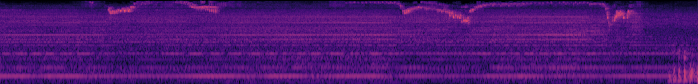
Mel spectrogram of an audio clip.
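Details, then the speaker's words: Osteotomy drilling in the anterior mandible, apparently on a model jaw, for narrow-diameter Saturno over-denture implants. A steady high-pitched drill whine with brief louder grinding as the bit is pumped up and down to full depth. "pumping up and down until I've reached my full implant osteotomy depth pumping up and down and up and down"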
